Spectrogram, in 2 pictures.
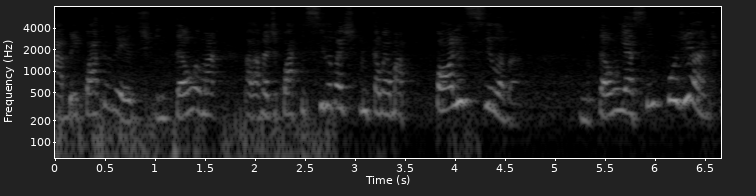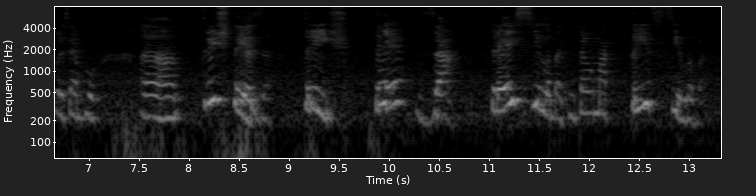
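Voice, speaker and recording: A high-pitched Brazilian woman teaching a young class, patient and clear, stretching out words syllable by syllable. Her voice rings in an echoey room. A faint hiss sits under the recording. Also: lively intonation, normal speed, mellow. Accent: Brazilian Portuguese. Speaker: primary school teacher. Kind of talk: remote class explanation.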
